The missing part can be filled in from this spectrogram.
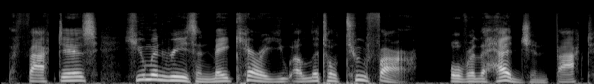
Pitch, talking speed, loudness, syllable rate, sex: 145 Hz, 160 wpm, -21 LUFS, 4.4 syllables/s, male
